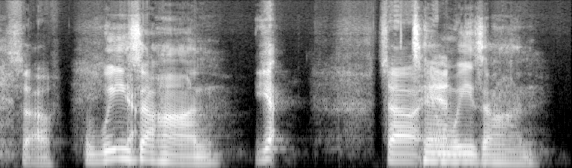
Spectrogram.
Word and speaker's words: Wiesehan: It's Wiesehan. So yeah, Wiesehan, yeah.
